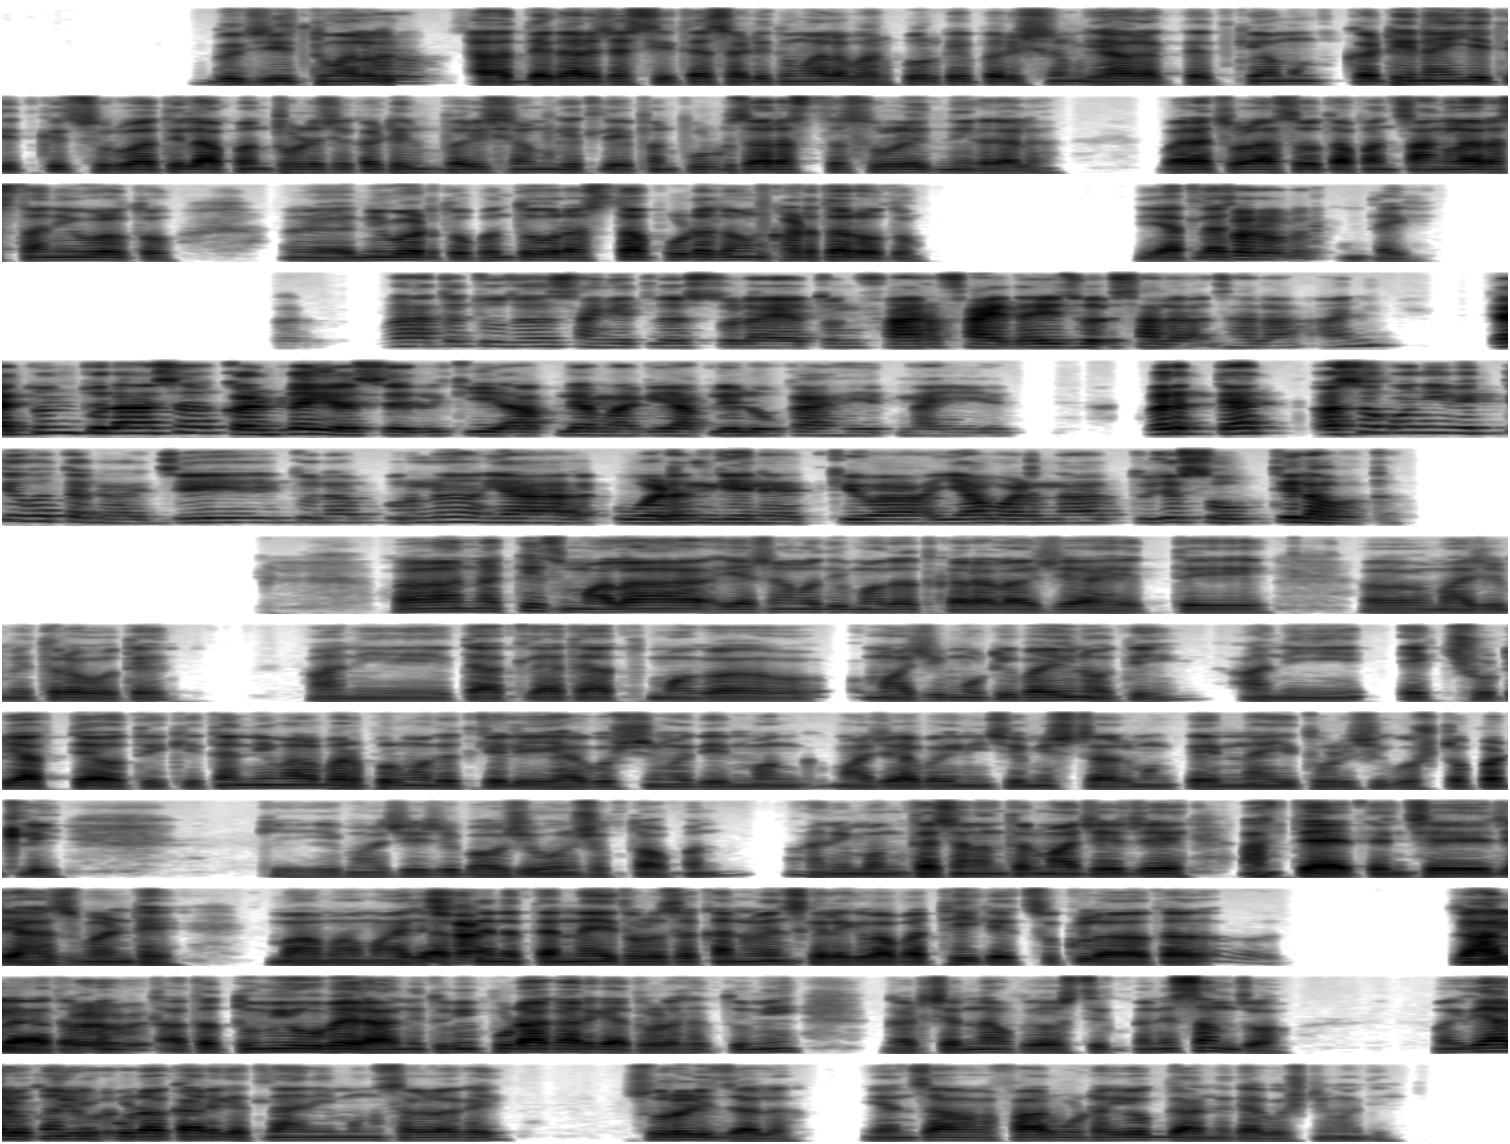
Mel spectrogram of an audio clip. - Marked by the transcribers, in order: unintelligible speech; other background noise; in English: "कन्विन्स"
- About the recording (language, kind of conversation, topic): Marathi, podcast, तुझ्या आयुष्यातला एक मोठा वळण कोणता होता?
